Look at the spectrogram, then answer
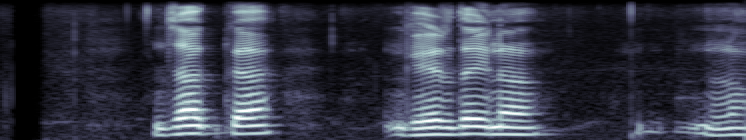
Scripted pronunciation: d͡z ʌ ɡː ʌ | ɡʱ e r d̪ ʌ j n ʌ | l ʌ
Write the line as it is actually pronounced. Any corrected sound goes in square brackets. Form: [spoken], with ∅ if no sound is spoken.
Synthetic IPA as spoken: d͡z ʌ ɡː [a] | ɡʱ e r d̪ ʌ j n ʌ | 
